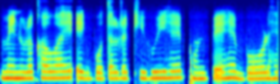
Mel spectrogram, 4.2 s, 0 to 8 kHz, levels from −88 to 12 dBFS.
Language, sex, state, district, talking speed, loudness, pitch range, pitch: Hindi, female, Uttar Pradesh, Saharanpur, 200 wpm, -14 LUFS, 210-225 Hz, 220 Hz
